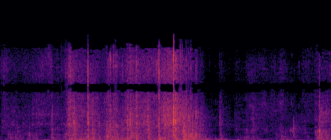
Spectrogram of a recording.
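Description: Thin plastic packaging crinkling and rustling faintly, with a few light crackles, loudest through the middle second.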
